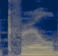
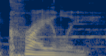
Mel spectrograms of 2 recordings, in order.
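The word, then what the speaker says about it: Krile: that gal named Crowley I know a lot of people pronounced a krill but she will always be Crowley thank you final fantasy 14 for telling me it's Crowley rather than krill yes she's a great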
